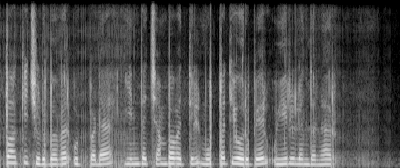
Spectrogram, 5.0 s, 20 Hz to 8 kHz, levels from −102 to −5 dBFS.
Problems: constant background noise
